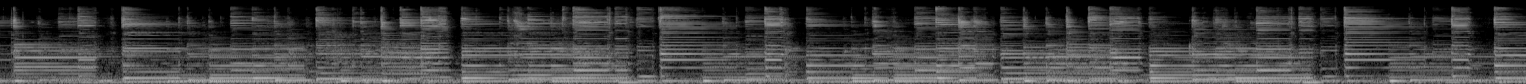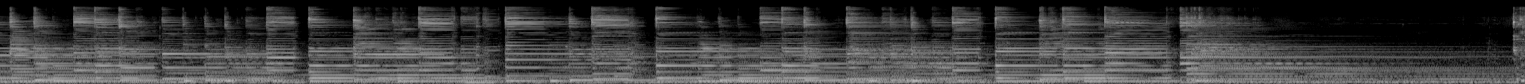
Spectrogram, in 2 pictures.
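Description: Acoustic guitar picked and strummed in the instrumental opening of a singer-songwriter song, with no singing yet. Near the end the guitar lets a chord ring and fade.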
